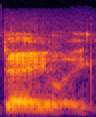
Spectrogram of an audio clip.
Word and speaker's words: Doelle: It, it's spelled D O E L L E, but it's pronounced daily.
